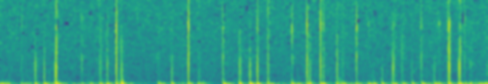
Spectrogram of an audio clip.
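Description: A small, solid, round slice of natural wood with a bark edge, resting on a fluffy microphone windscreen, is tapped and scratched with the long nails of both hands. The result is a rapid, steady stream of short, dull, deep thuds with faint clicky tops, broken by a brief pause near the middle.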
